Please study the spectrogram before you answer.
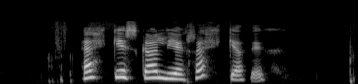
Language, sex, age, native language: Icelandic, female, 8, Icelandic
